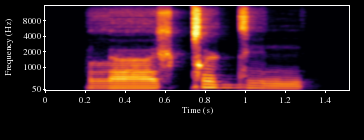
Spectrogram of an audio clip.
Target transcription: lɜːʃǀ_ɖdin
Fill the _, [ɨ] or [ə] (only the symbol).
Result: ɨ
